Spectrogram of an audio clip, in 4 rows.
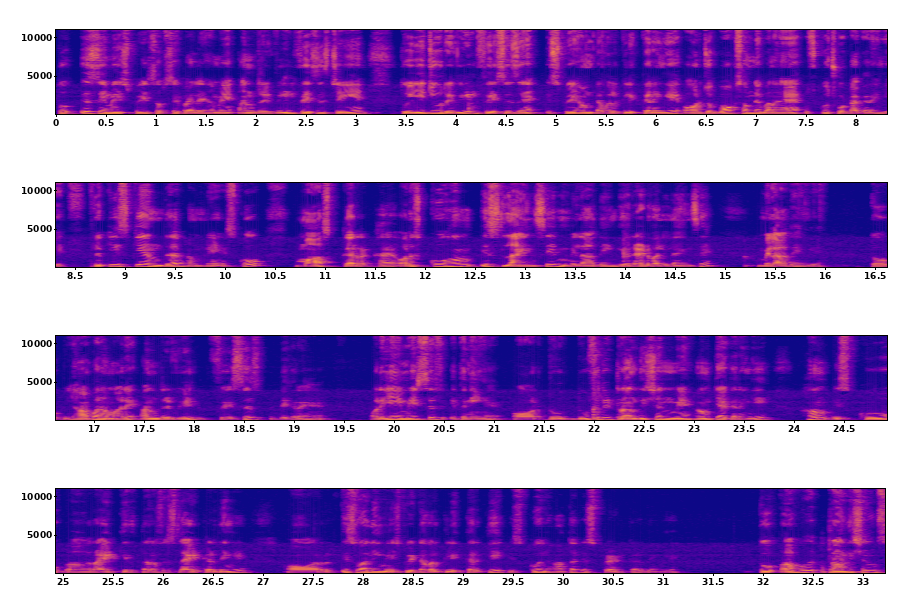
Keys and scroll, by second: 21.2 space.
